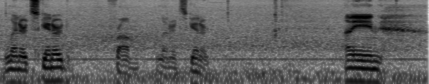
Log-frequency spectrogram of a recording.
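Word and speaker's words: Lynyrd Skynyrd: al cooper of course it can only be pronounced leonard skinnered from leonard skinner i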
